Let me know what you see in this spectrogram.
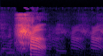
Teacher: middle part of the throat سے اگر ہم اس کو پروناؤنس کریں تو حرف ہا پروڈیوس ہوتا ہے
